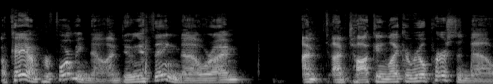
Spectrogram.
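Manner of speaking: ordinary talk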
